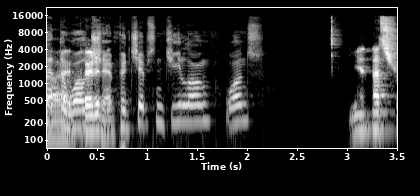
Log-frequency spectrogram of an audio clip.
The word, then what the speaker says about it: Geelong: the Geelong cycling how do you say that Geelong is that correct yeah Geelong yep cheer long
